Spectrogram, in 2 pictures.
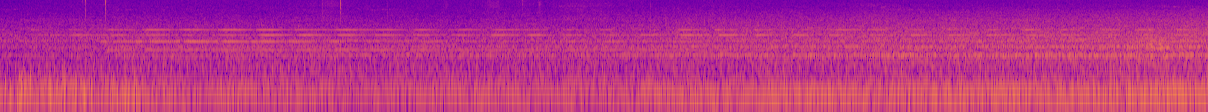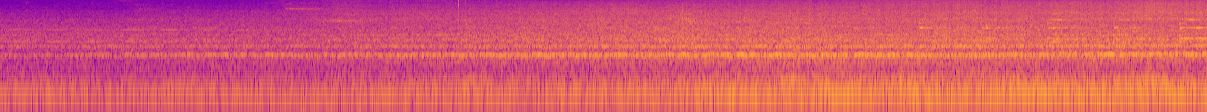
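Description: BNSF freight train of tank cars approaching behind its diesel locomotives, the engines' rumble growing steadily louder as they draw near. Several steady high tones run through it and also grow louder.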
